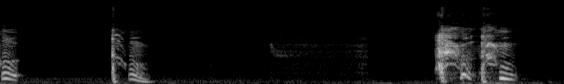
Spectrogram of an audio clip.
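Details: Several loud, sharp coughs in short groups with pauses between them, in a quiet room.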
